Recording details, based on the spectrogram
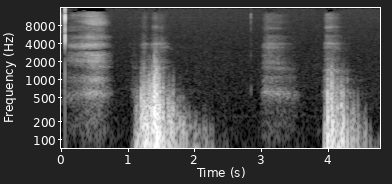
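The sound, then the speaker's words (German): Four strained, gasping breaths of a panicking person struggling to breathe, alternating airy inhales with heavier, rougher exhales, separated by short silences. No talking. “Ich höre, wie ich Luft hole.”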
